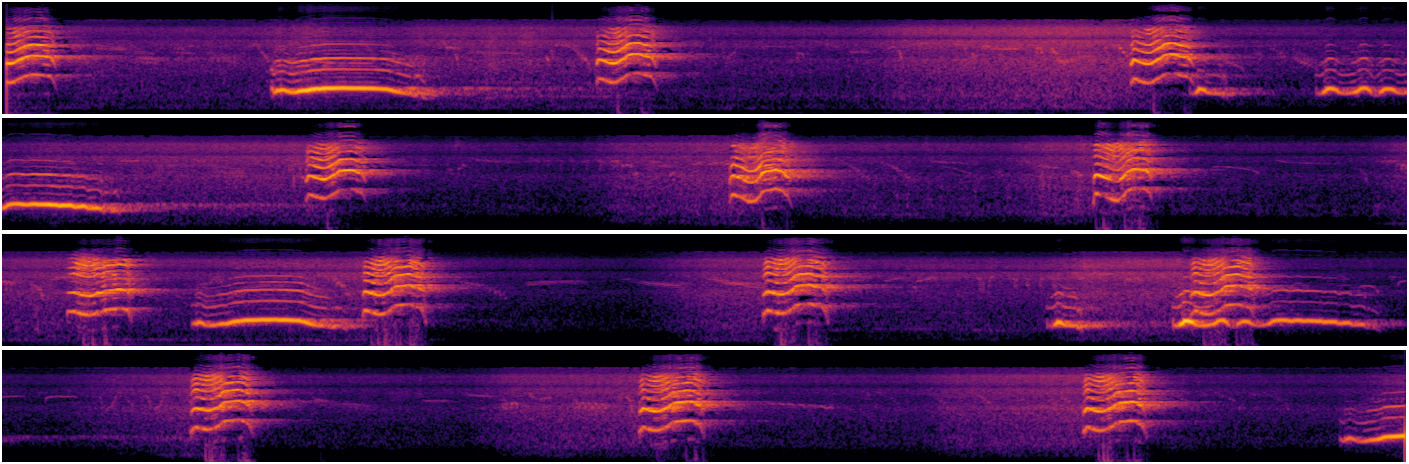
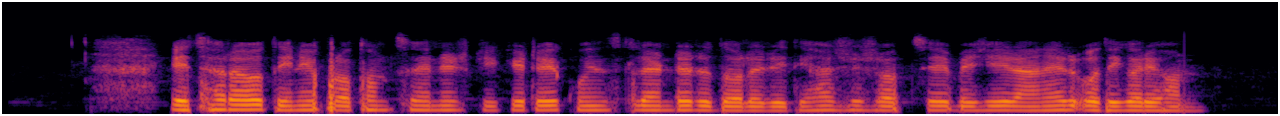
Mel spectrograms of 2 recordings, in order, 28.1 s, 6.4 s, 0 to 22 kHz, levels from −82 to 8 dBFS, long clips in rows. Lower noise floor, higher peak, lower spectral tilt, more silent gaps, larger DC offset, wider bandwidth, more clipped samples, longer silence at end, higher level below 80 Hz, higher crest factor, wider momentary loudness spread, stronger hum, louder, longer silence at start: about the same, -50 dBFS vs -48 dBFS; about the same, 0 dBFS vs -2 dBFS; second, 5.5 dB/octave vs -8 dB/octave; neither; neither; first, 19 kHz vs 6.6 kHz; neither; second, 0 s vs 0.35 s; second, -66 dBFS vs -56 dBFS; about the same, 16 dB vs 18 dB; first, 25 LU vs 8 LU; neither; first, -11 LUFS vs -20 LUFS; second, 0.05 s vs 0.45 s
